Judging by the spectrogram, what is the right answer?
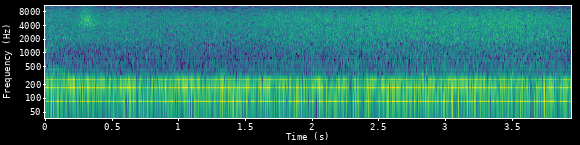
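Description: Steady, dense white-noise hiss from the video game Disco Elysium, broadband and unchanging for the whole stretch, with a low rumbling layer beneath and no other events.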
